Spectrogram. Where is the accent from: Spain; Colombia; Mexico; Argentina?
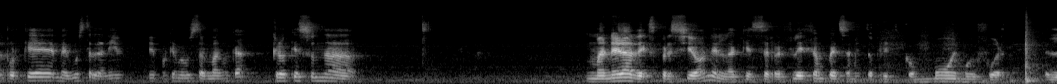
Mexico; yo me crié en Latinoamérica, en México específicamente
